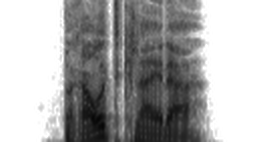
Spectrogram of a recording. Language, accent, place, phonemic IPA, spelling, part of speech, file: German, Germany, Berlin, /ˈbʁaʊ̯tˌklaɪ̯dɐ/, Brautkleider, noun, De-Brautkleider.ogg
- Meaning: nominative/accusative/genitive plural of Brautkleid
